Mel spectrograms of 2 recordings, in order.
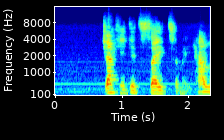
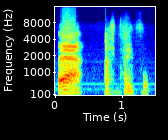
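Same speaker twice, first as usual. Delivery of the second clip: emotional pain; 2 semitones lower, 9 dB louder than usual. Real, not acted. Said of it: "I'm getting a bit emotional".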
